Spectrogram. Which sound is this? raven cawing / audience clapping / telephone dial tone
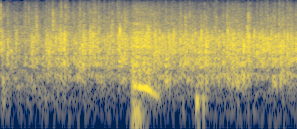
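audience clapping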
